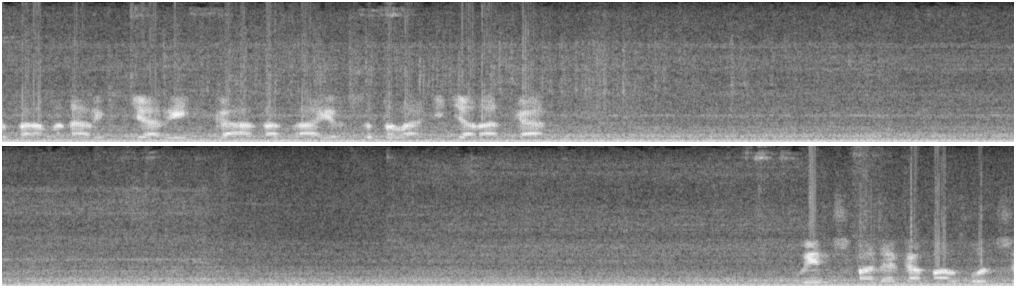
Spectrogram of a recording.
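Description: A man talks outdoors.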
